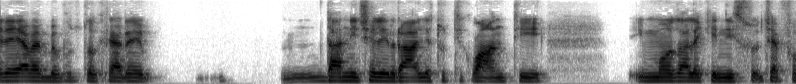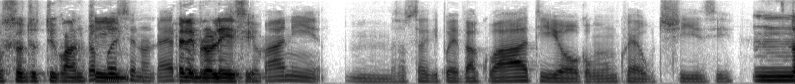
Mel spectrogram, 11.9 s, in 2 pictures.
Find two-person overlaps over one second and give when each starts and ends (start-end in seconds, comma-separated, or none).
6.6-8.0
